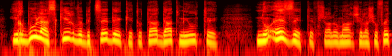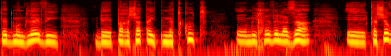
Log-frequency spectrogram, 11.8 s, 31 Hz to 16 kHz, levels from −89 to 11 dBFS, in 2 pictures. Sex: male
